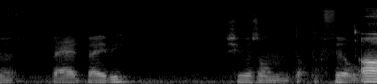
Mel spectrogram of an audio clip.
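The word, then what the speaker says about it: Bhad Bhabie: that chick that goes by the name of Bad Baby? She was on Dr. Phil. Oh yeah, well Bianca. With that Catch Me Outside. Yeah, How about she's got a that? new song out. She- Bad Barbie, isn't it?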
